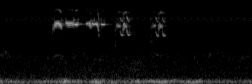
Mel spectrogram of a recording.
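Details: Brief burst from a lure-bird blue-crowned hanging parrot: a few shrill, very high chirps, one drawn into a thin level whistle, then two buzzy high notes, above a low rumbling background.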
